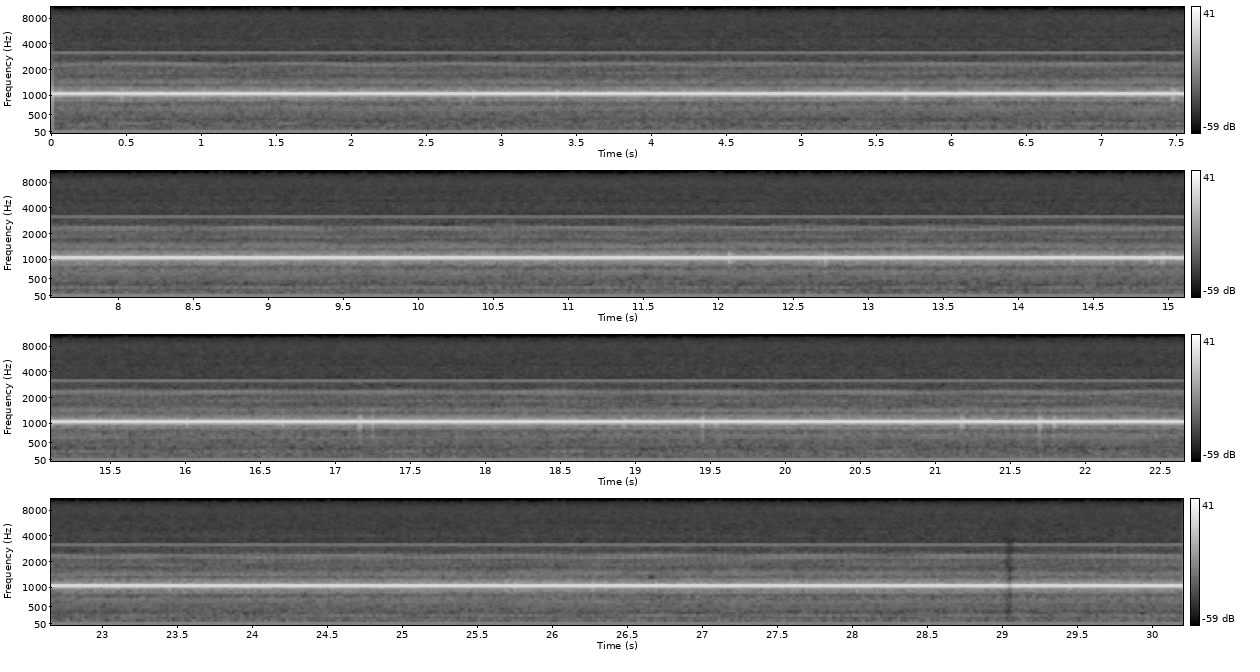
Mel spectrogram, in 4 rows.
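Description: Broadcast line-up test tone: a steady 1 kHz sine tone played with colour bars to set audio levels. It holds one unchanging pitch at a constant loud level, with a faint low hum beneath it.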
